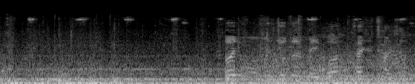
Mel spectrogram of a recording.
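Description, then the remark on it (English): A steady low engine rumble fills a long-distance bus heading west on Route 312 along the Silk Road, while voices in another language come through as a Kung Fu movie plays on board, growing more animated partway through. “If the music of the old Silk Road was the sound of camel caravans, the theme tune of the new Silk Road is the Kung Fu movie on the long-distance bus.”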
